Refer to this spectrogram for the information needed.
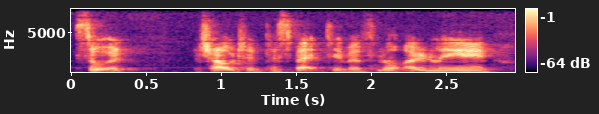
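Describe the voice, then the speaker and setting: A man's voice: medium pitch, fairly even intonation, moderate pace, dull audio. A man answering as a podcast guest, talking in a thoughtful, explanatory, conversational way.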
